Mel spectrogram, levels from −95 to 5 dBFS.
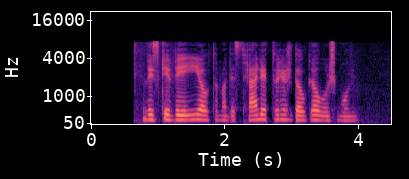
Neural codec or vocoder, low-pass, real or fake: codec, 44.1 kHz, 1.7 kbps, Pupu-Codec; 7.2 kHz; fake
